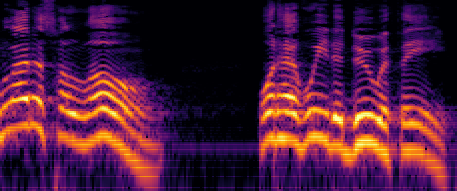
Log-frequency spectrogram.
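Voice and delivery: a reading voice lifted into a loud demon cry. A narrator's reading. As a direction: read it as the spirit crying out. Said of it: "And he cried out".

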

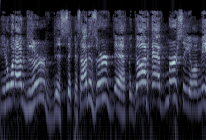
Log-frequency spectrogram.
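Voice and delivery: preacher crying out David's words, mercy on me; impassioned preaching. Acted. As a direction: plead it out loud from the pulpit. Preaching at full force.

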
